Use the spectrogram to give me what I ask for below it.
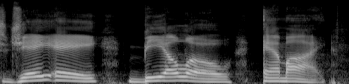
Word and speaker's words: Jablomi: Hey, would you blow me?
